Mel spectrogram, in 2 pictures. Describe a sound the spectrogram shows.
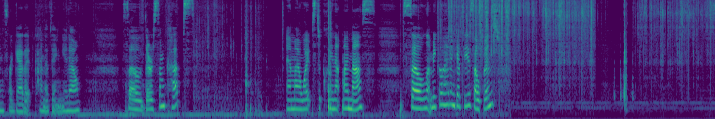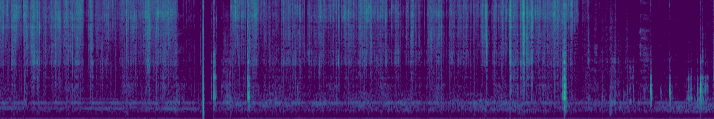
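Plastic bottles tap softly against a hard surface.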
